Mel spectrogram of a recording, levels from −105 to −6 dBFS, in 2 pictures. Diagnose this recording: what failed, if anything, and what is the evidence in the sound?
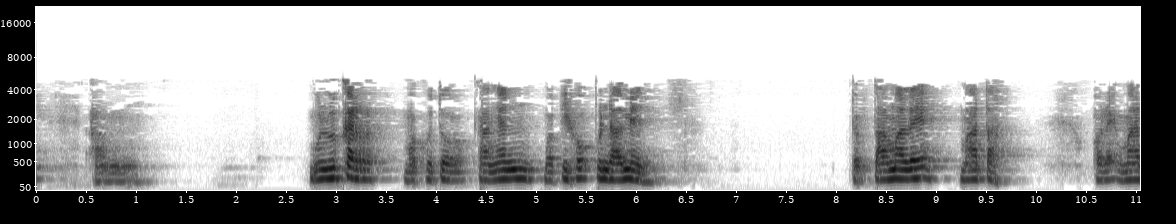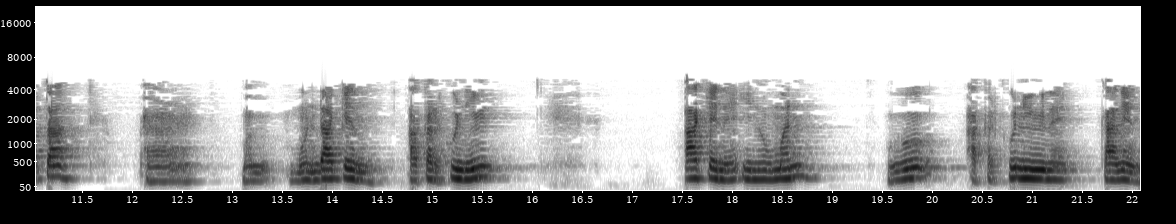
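The speech is dull and smeared throughout, with nothing above 5.6 kHz and a warbling, fizzy edge on sibilants. The fault lies in the codec stage, likely heavy AAC compression at a bitrate near 16 kbps, forcing a low cut-off and coarse quantisation.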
